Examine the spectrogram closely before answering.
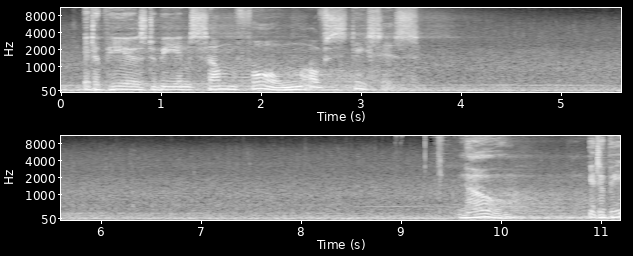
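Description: A man speaks calmly in a deep, low voice.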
